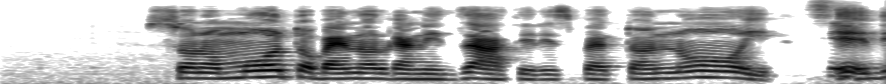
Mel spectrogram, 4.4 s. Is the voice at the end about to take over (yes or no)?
no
